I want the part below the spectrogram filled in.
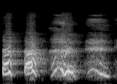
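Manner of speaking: loud amused laugh; high burst of laughter. Real, not acted. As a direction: crack up at the slip. Laughs at own slip.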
